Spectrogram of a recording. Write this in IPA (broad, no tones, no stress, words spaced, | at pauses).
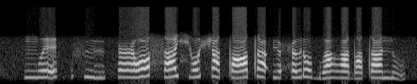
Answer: ŋʷɛ | fʉ | ʕɔ sˤɛ ɕɔʃɛ tˤɑtˤyʔy ħɵɾɔ ɡʷɑɦodˤɵ tˤunu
